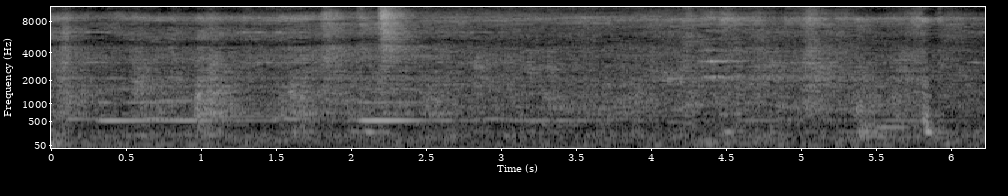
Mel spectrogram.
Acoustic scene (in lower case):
cafe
